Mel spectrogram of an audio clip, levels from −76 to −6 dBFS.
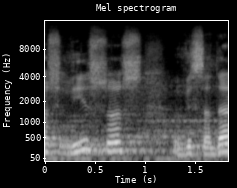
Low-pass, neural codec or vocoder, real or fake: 14.4 kHz; none; real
